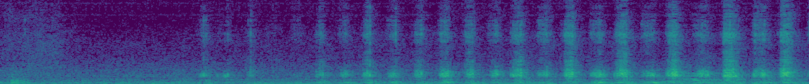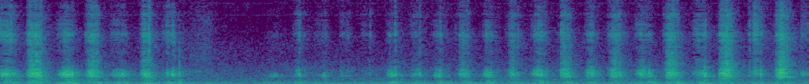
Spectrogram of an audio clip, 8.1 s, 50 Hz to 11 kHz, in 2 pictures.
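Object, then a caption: Coated scratch-art paper and wooden stylus. A wooden stylus scratches small areas near the top edge of a black-coated scratch-art page in a spiral-bound book, with a hand holding the book. Quick back-and-forth strokes make a dry, bright rasp centered around 1.6 kHz, repeating about four times per second. The scratching briefly pauses near the start and again around the middle.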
